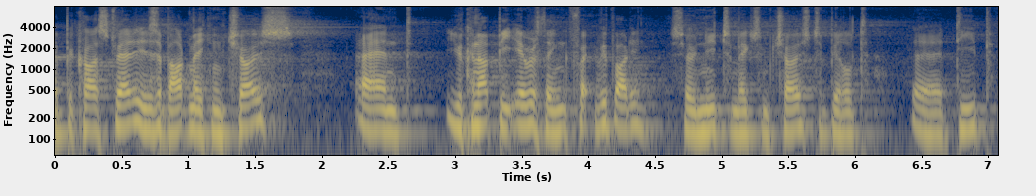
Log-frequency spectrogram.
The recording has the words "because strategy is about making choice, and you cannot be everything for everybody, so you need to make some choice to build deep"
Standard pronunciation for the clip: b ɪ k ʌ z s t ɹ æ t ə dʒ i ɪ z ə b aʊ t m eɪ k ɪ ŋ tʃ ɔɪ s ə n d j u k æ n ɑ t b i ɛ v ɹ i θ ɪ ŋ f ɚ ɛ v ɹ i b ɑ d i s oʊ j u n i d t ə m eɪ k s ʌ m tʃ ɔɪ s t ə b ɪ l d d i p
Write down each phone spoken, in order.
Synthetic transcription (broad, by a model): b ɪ k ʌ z s t ɹ æ t ə dʒ i ɪ z ə b aʊ t m eɪ k ɪ ŋ tʃ ɔɪ s ə n d j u k æ n ɑ t b i ɛ v ɹ i θ ɪ ŋ f ɚ ɛ v ɹ i b ɑ d i s oʊ j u n i d t ə m eɪ k s ʌ m tʃ ɔɪ s t ə b ɪ l d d i p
